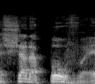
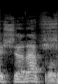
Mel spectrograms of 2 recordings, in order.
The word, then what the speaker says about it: Sharapova: Sim, então não seria Maria Sharapova, é Maria Sharapova. – Sharapova, exatamente.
